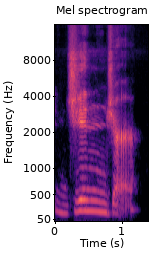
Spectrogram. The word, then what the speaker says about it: ginger: is Ginger Ginger Ginger it's say soft G sound Ginger okay very good let's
